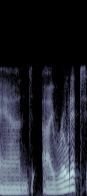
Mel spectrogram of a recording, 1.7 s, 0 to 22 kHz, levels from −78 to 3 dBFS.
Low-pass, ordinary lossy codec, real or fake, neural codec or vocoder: 5.4 kHz; Opus, 16 kbps; real; none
